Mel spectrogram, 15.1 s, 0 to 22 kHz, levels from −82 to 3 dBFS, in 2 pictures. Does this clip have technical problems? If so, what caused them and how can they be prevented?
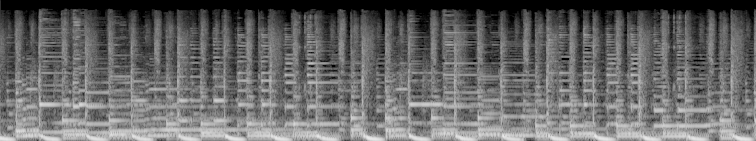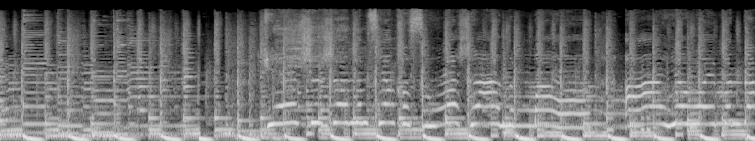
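Yes. At 9.55 s the sound jumps abruptly forward with a brief blip, which points to a stream segment skipped. The likely cause is that one chunk of the segmented stream failed to arrive or load in time, and the player went straight on to the next chunk instead of stalling. Whatever that missing segment held is simply gone, so the audio lurches ahead rather than pausing. Prevent it with longer player buffering, segment retries and a more reliable delivery path.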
